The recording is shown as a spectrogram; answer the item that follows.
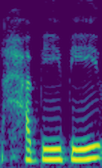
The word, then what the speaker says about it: habibi: So, we have words like um our favorite one, habibi, which just means my love. uh the stress is going to be on that second syllable there based on how the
